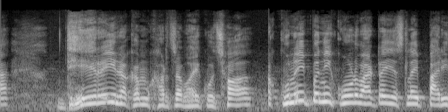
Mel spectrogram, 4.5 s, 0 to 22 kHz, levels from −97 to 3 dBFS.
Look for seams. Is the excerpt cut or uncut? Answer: cut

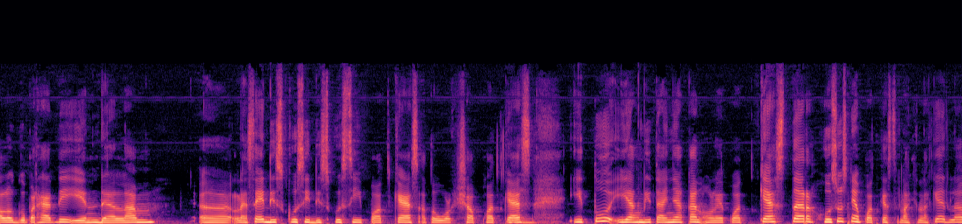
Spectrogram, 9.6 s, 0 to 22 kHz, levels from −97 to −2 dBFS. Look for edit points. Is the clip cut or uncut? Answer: uncut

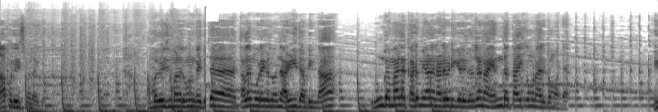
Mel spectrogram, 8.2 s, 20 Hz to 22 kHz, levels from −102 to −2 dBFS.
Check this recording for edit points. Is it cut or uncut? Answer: cut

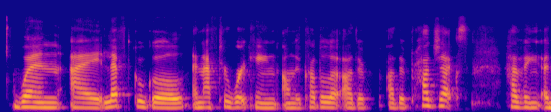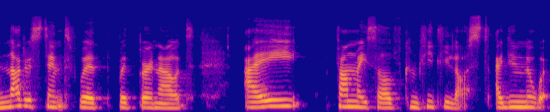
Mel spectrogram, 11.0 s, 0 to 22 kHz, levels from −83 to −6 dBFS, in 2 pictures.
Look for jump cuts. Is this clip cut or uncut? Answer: cut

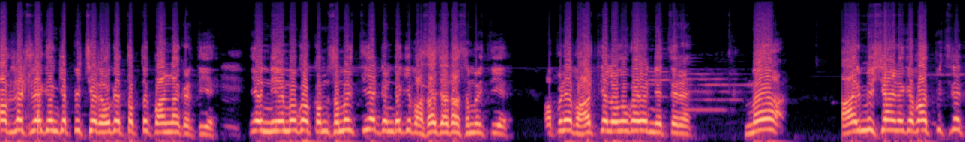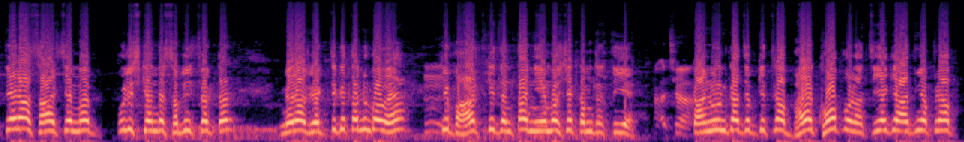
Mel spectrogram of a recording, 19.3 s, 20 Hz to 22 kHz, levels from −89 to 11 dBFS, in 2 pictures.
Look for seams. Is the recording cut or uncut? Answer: uncut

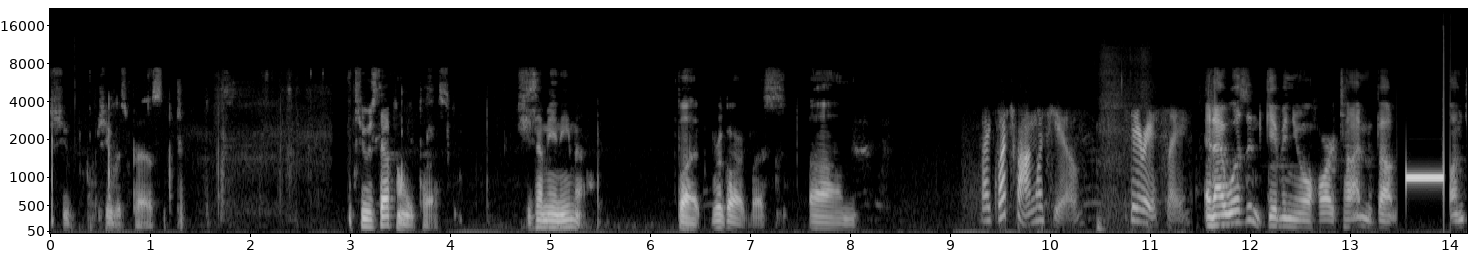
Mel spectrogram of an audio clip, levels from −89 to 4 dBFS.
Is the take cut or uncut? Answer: cut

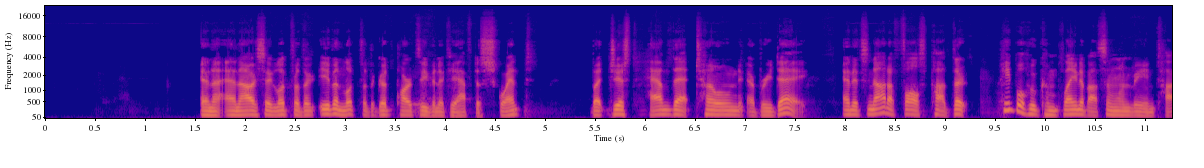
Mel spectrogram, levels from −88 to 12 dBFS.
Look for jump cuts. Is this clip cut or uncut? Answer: uncut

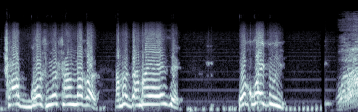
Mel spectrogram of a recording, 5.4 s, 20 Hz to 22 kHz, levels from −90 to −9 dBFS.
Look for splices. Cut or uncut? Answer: uncut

